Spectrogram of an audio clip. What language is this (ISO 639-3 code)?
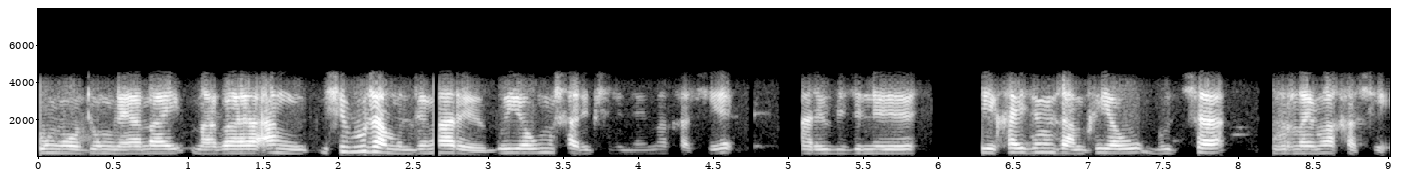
brx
